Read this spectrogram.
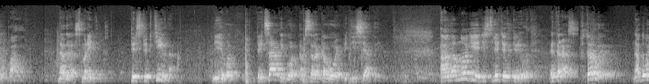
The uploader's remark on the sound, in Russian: выступил с лекцией перед студентами социологического факультета МГУ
